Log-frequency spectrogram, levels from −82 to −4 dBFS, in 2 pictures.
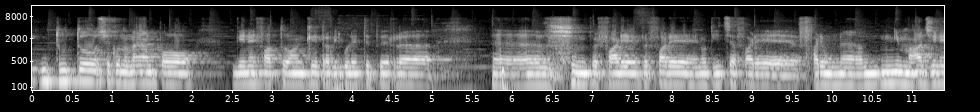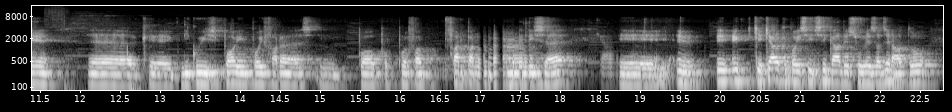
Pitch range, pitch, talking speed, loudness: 115-125 Hz, 120 Hz, 115 wpm, -17 LUFS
